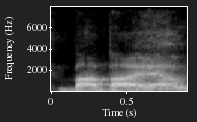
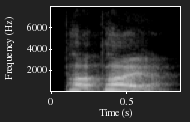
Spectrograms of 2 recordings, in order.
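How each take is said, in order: First: Babaya with two B sounds; as written, with B. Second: Papaya with two P sounds; as read, with P. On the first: Teacher showing student the Arabic spelling, babaya with B's. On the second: Teacher showing student how it is read, papaya with P's. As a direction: make both consonants in papaya P's. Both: Shown as a demonstration. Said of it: "we read papaya".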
